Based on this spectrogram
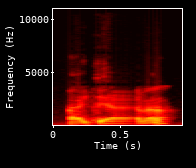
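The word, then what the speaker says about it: Idanha: Idana.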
